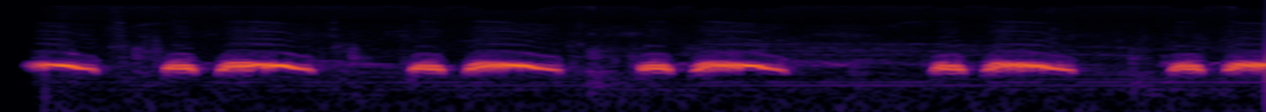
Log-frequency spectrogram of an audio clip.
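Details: Spotted dove cooing in clear, close phrases: low, hollow coos in a steady repeating pattern of short notes and longer drawn-out notes, about once a second, with a faint background hum.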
